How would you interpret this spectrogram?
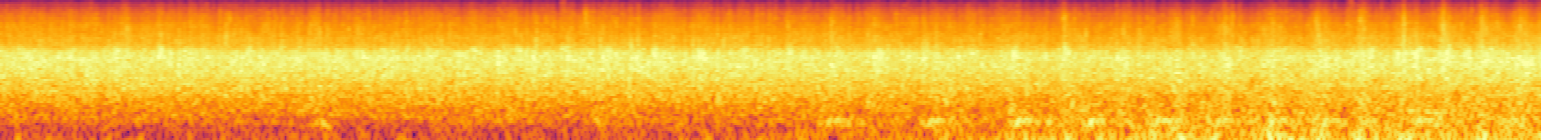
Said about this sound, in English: Pavel Yerby brings the Orchestre de Paris to its feet as he and Janine Jansen take the applause here in the Royal Albert Hall.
